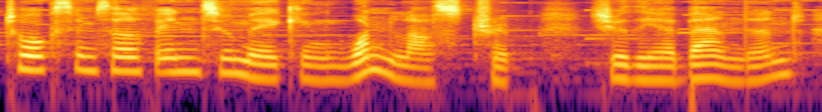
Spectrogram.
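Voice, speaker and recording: A woman narrating an audiobook as a pensive, uneasy teenage boy, in a measured, introspective way. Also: low-pitched, lively intonation, mellow, faint music behind. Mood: pensive, resolute.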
